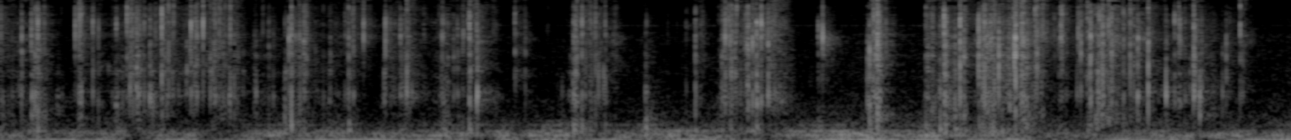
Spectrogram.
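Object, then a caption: Chocolate wafer bar and aluminium foil wrapper. A solid four-finger milk chocolate KitKat bar lies in opened silver foil while fingers with long nails unfold and crinkle the foil, then press and snap the wafer fingers apart. Dense, bright crinkling and crunching crackles run throughout over a faint low hum.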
